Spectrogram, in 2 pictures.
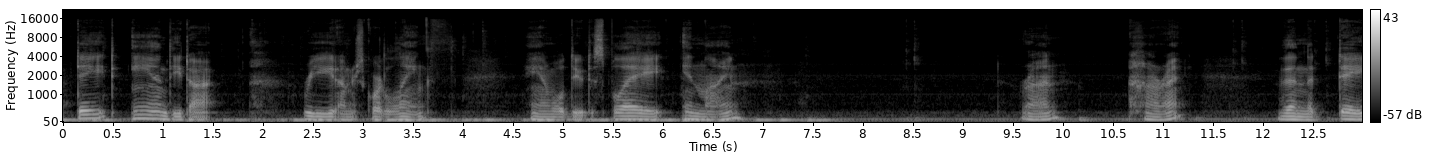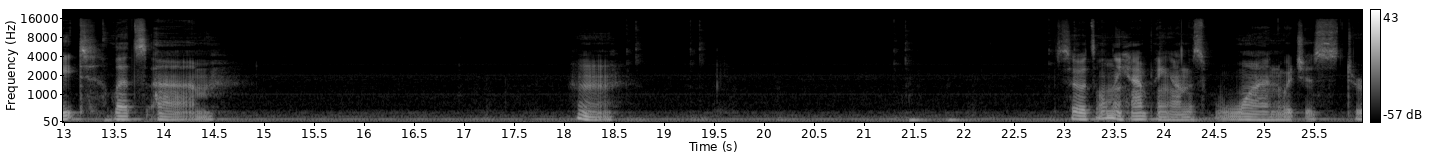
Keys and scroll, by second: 0.0-7.4 typing, 7.4 super+s, 13.4 Return.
